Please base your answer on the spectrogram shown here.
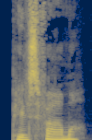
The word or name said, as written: pelsfarmer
